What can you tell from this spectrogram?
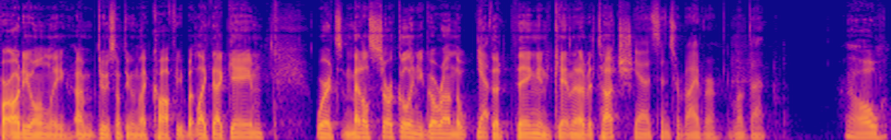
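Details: Adult male speaker in conversation; ordinary speech.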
